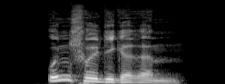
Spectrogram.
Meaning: strong dative masculine/neuter singular comparative degree of unschuldig
- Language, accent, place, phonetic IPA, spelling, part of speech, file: German, Germany, Berlin, [ˈʊnʃʊldɪɡəʁəm], unschuldigerem, adjective, De-unschuldigerem.ogg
